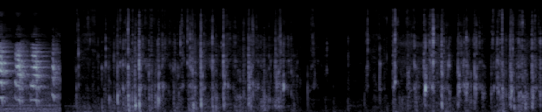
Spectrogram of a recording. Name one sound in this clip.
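A large dog grumbles and yowls.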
